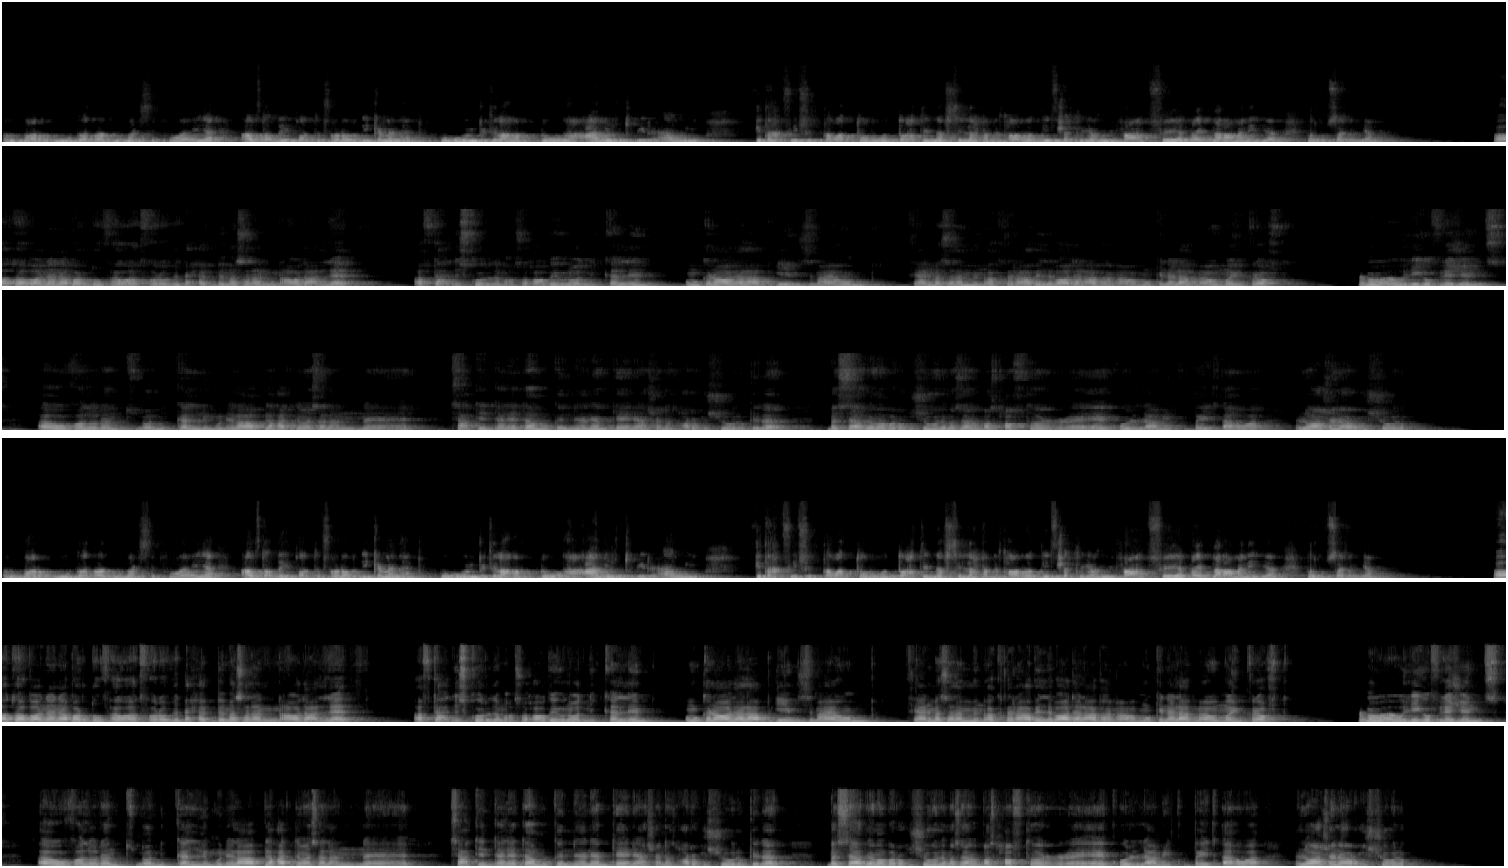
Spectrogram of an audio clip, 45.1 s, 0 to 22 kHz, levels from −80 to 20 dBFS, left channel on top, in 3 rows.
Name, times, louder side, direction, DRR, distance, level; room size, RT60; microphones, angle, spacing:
voice 1, 0.0-4.1 4.4-7.0 7.5-13.7 28.6-29.1, right 1 dB, 40° right, 6 dB, 1.8 m, -26 dB
voice 2, 14.9-18.6 19.2-21.6 21.9-23.8 24.1-27.8 28.7-30.0 30.4-34.2 34.6-37.9 38.3-42.7 43.0-44.1, right 4 dB, 75° right, 10 dB, 0.7 m, -27 dB
17.5 x 6.5 x 8.1 m, 0.74 s
head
